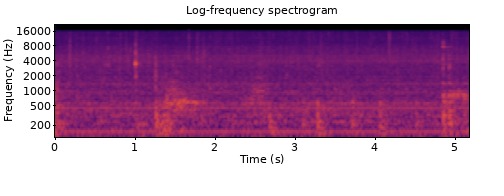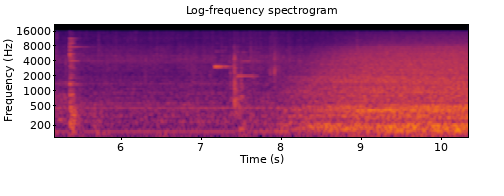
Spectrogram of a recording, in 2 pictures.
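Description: Noodles boiling in a pot on a gas stove, with a few light clicks and a clink of kitchenware. About eight seconds in, a steady rushing noise swells up and holds.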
